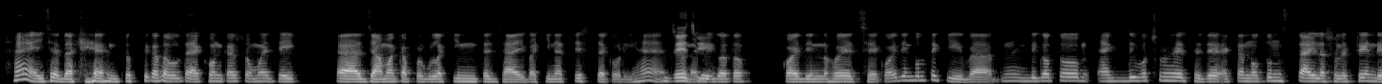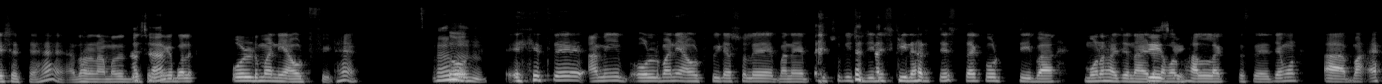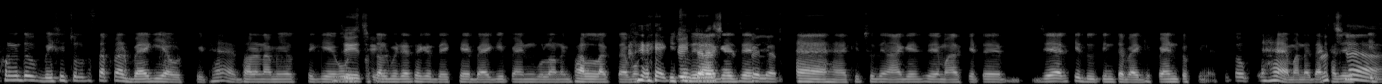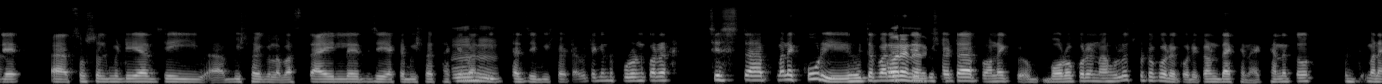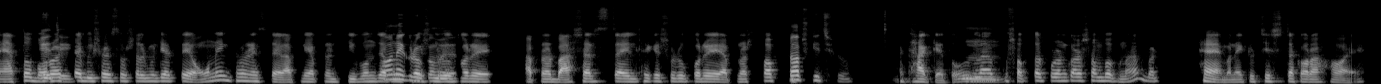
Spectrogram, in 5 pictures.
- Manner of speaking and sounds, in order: other background noise; chuckle; laughing while speaking: "একটু ইন্টারেস্টেড পেলেন"
- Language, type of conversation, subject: Bengali, podcast, সোশ্যাল মিডিয়ায় দেখা স্টাইল তোমার ওপর কী প্রভাব ফেলে?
